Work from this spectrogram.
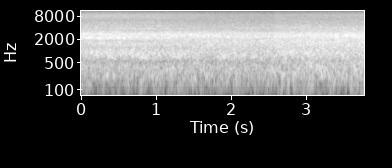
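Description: Steady, loud rush of heavy flowing water, a continuous broadband roar like a swollen river, with no other sounds standing out.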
